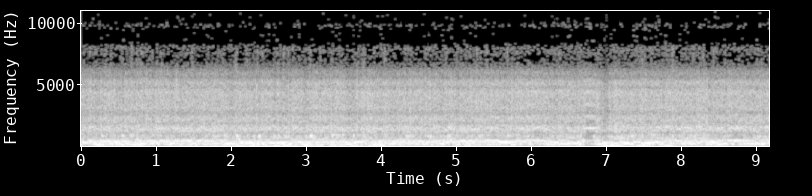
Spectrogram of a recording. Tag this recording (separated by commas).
Acoustic guitar, Strum, Music, Musical instrument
